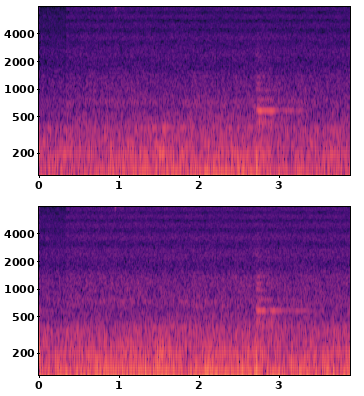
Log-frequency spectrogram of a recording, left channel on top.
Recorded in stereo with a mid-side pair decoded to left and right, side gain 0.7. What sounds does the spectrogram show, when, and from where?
0.0 s running water: 25° right, 3 m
